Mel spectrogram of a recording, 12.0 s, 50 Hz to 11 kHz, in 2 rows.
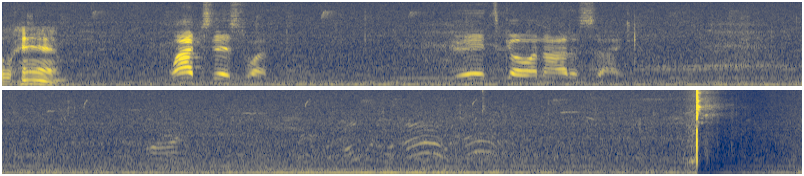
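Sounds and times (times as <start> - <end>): golf driver striking ball: 11.1 - 11.6.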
